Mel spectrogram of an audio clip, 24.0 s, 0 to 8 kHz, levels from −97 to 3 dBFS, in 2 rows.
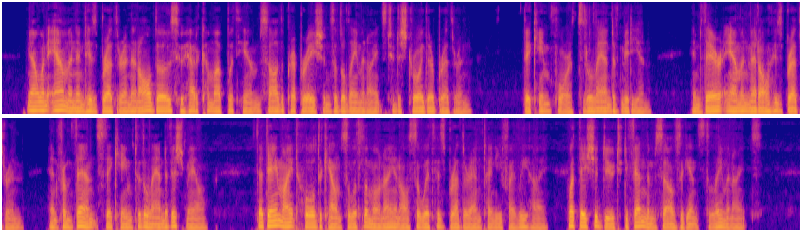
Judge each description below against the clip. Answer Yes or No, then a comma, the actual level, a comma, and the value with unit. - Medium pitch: No, very low, 90 Hz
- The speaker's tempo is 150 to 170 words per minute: No, average, 195 wpm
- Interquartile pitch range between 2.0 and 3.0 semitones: Yes, average, 2.7 semitones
